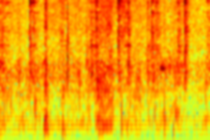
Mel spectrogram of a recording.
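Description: Faint, irregular light clicks and taps, a few each second, over low room hiss.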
